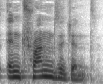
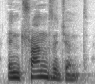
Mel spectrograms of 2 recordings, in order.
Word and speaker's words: intransigent: so the answer is intransigent intransigent and here we have the stress so Trans in transigent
